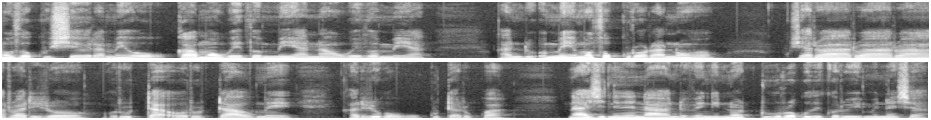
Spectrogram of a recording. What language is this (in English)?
Herero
